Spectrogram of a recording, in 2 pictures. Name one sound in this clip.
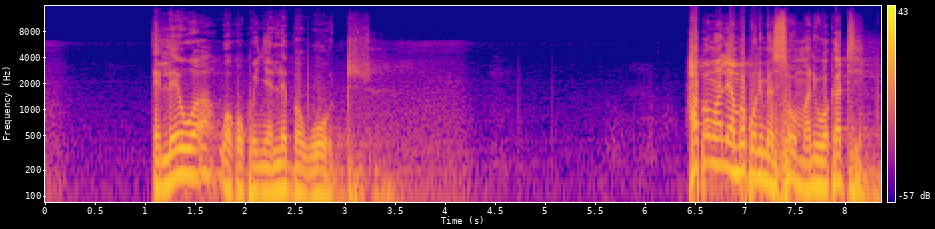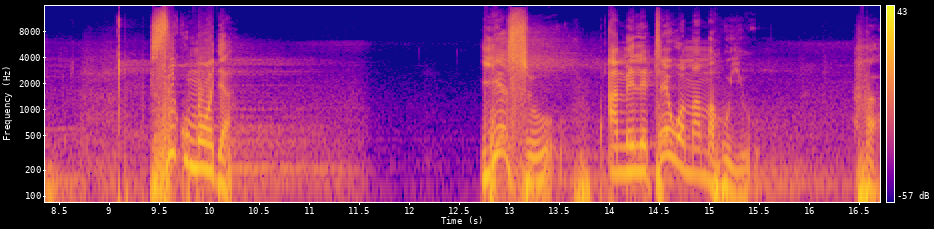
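A man speaks forcefully into a microphone over loudspeakers, in bursts with pauses, in a room with echo.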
